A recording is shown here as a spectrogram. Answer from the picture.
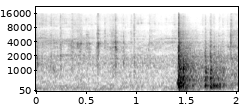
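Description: A single sharp knock about one and a half seconds in: something hard set down on the kitchen bench, with a short ring-out, after a stretch of low background noise.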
